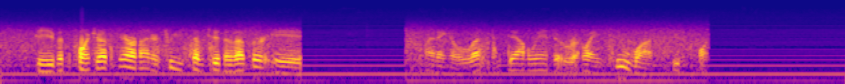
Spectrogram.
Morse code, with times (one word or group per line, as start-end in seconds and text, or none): none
